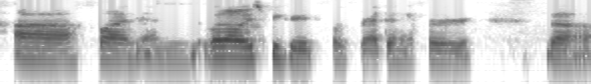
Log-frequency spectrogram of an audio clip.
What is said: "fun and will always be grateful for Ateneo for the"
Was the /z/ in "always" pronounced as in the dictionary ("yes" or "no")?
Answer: no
